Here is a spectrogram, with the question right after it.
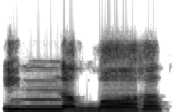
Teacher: کے برابر رکیں گے، یہاں پر ہو رہا ہے غنہ زمانی، اس میں ہم ناک میں آواز جو ہے نا وہ ٹھہراتے ہیں · نون پہ یہاں پہ غنہ زمانی ہو رہا ہے، ایک الف کے برابر رکیں گے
